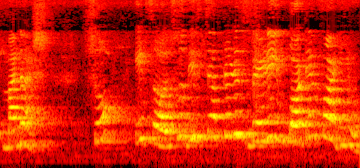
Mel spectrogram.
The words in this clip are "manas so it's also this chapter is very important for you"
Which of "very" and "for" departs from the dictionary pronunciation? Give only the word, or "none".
none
